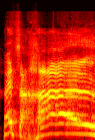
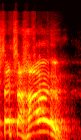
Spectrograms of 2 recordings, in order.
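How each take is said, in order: First: Loud, slow, drawn-out yell; furious shouted insult; slow angry shout. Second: Said in the usual way. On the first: Real, not acted. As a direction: drag it out and bellow it. Ranting about the royal family.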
